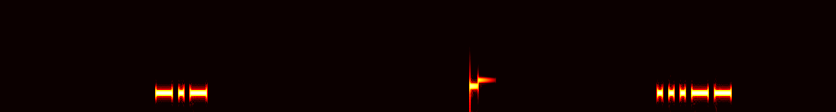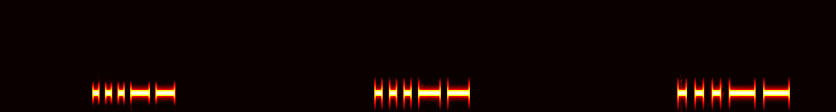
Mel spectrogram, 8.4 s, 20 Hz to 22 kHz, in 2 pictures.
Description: Morse code, heard as a keyed tone, about 38 wpm, spaced as for 8 wpm, 700 Hz. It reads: K 3333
